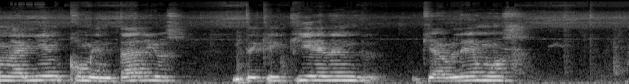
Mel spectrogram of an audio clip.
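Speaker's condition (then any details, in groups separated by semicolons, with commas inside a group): Cerebral palsy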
